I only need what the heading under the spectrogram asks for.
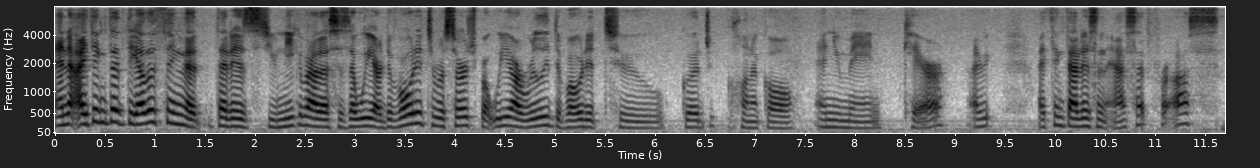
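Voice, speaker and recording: A woman with a fairly low pitch, a dark, mellow tone and lively intonation, at a moderate pace. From New York City (Brooklyn); New York City. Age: 60s. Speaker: physician and medical researcher. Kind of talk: interview. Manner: halting, many fillers and restarts. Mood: reflective, proud. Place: studio. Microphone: lapel.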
